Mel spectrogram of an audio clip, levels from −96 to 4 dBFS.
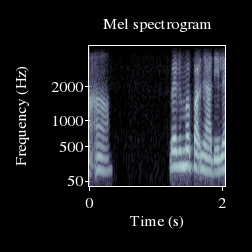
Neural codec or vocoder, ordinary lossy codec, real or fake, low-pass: codec, 16 kHz in and 24 kHz out, 1 kbps, XY-Tokenizer; Opus, 24 kbps; fake; 3.6 kHz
